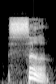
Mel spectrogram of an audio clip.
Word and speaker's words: saint: Saint. Alright, so final T not pronounced, and then when you combine this A-I-N here, you get the un sound.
